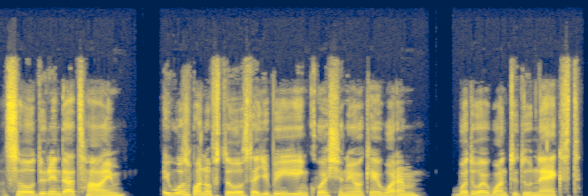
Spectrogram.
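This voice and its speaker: A woman's voice: low-pitched, flat delivery, a little fast, a little mellow, clean tone, no room sound, studio quality. A middle-aged woman from Venezuela, telling her story as an interview guest in an earnest, reflective way. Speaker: guest, bakery owner. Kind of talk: casual interview answers.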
